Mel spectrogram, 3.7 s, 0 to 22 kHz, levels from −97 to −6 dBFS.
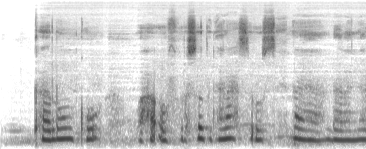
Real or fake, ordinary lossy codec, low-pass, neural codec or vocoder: fake; none; none; vocoder, 44.1 kHz, 128 mel bands every 256 samples, BigVGAN v2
